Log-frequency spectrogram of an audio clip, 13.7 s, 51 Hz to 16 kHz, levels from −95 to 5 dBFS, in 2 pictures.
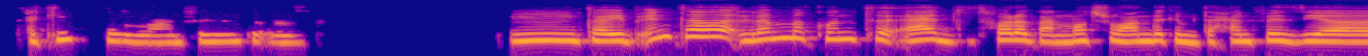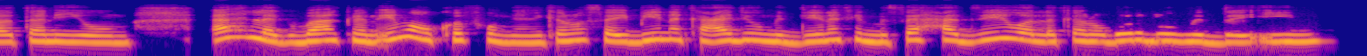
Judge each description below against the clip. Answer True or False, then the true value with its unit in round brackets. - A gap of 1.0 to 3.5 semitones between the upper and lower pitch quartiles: True (2.8 semitones)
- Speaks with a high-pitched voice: True (245 Hz)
